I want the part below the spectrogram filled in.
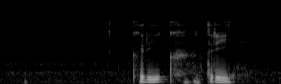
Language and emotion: Russian, neutral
